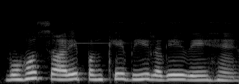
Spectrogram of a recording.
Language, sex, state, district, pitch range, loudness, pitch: Hindi, female, Chhattisgarh, Bastar, 205-235 Hz, -24 LUFS, 225 Hz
